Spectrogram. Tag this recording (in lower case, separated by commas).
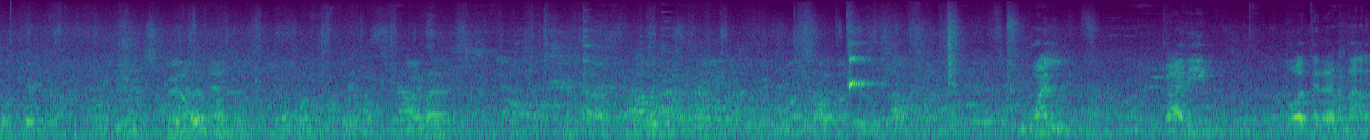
speech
